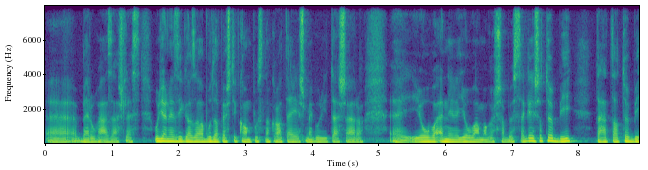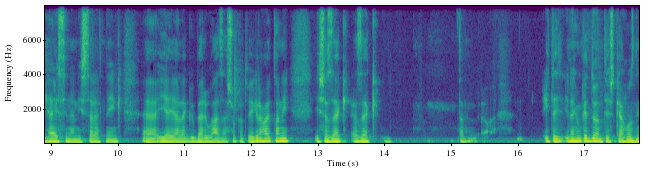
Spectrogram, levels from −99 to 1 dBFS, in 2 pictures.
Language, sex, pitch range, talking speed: Hungarian, male, 110-130 Hz, 130 wpm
